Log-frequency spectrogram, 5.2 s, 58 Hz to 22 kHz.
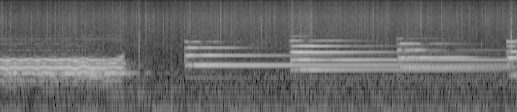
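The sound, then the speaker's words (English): A clock chime rings out the hour of three o'clock within a song, heard as a series of clear, sustained bell-like tones struck at a steady pace about a second apart. “There goes the 3 o'clock chime, chiming, rhyming.”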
